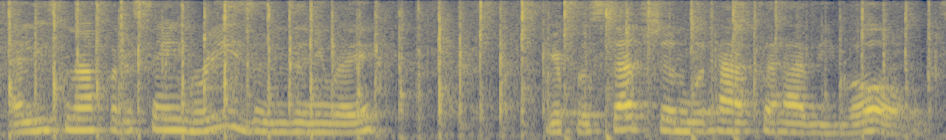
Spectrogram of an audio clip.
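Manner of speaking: usual speaking voice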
